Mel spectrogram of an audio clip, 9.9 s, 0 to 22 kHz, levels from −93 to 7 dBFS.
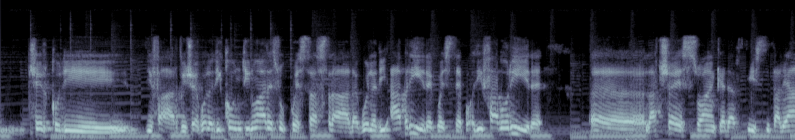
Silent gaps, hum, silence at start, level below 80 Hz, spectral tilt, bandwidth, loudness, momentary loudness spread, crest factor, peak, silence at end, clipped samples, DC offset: none; none; 0 s; -48 dBFS; -5 dB/octave; 9.6 kHz; -21 LUFS; 5 LU; 12 dB; -8 dBFS; 0 s; under 0.1%; under 0.1%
